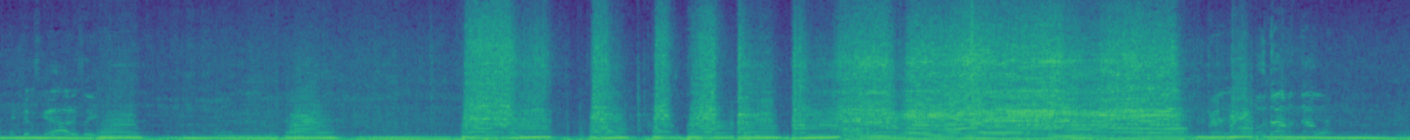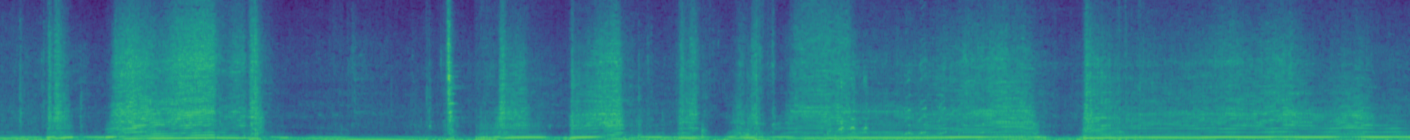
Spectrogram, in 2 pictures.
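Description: A car engine roars loudly, revving up and down through the gears.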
